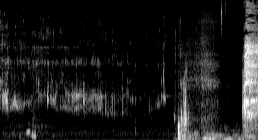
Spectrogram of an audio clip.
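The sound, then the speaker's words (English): Cold water trickles from a water cooler into a cup, a soft steady stream that breaks into louder gurgling splashes toward the end, with no one talking. “sit around the water cooler with me and Marcus and enjoy this cold cup of water”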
